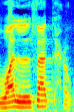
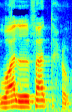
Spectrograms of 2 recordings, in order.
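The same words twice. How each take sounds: No difference in how they are said.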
